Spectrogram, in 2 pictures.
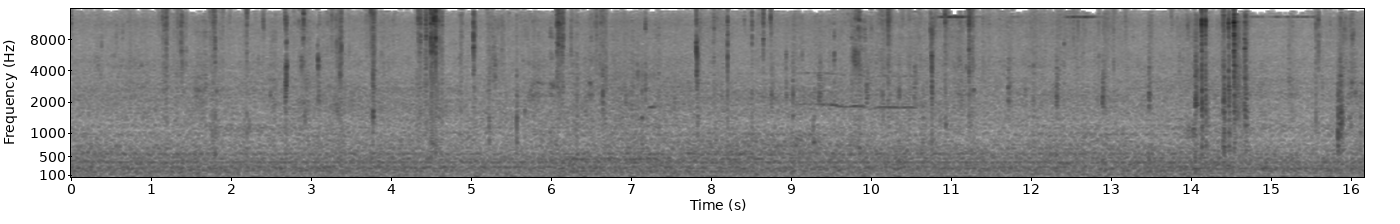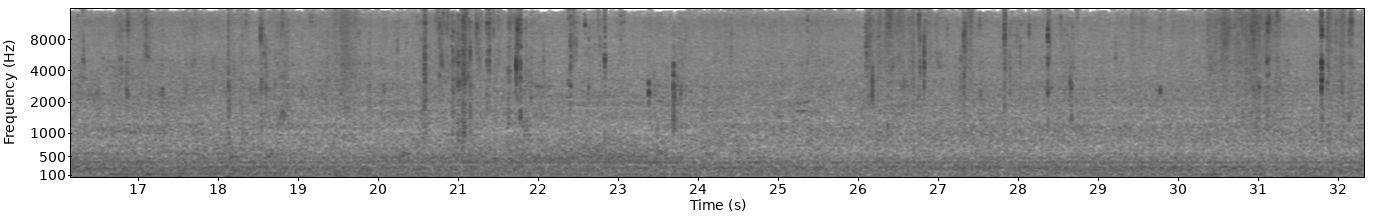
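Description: A plastic fork clicking and scraping in a clear plastic salad bowl, with crunchy bites and chewing, over a steady low background rumble. The clicks are scattered, with a louder cluster about halfway through.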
